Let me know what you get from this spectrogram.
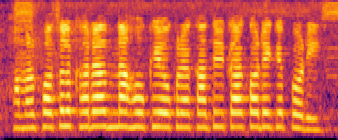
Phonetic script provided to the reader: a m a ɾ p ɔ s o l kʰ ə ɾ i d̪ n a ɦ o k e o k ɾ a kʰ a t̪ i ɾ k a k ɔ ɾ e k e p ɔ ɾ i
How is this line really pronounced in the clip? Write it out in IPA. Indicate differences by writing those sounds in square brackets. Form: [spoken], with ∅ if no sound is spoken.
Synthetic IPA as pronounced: a m a ɾ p ɔ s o l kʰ [a] ɾ [a] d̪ n a ɦ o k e o k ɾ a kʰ a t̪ i ɾ k a k ɔ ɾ e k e p ɔ ɾ i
